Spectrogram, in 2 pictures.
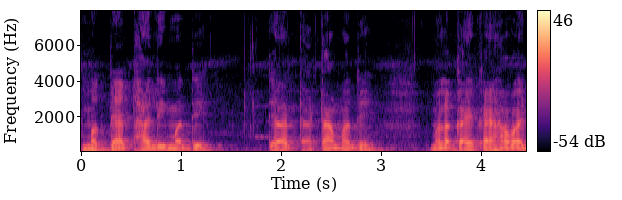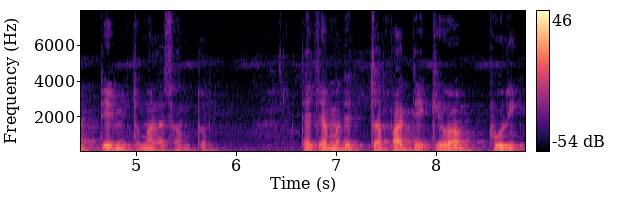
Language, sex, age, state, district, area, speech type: Marathi, male, 30-45, Maharashtra, Satara, rural, spontaneous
